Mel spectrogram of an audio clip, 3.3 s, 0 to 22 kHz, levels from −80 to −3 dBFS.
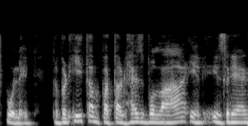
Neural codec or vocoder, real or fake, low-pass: codec, 16 kHz in and 24 kHz out, 2.2 kbps, FireRedTTS-2 codec; fake; 7.2 kHz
